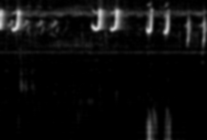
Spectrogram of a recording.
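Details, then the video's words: Rain quail giving sharp, high, upslurred notes in pairs, three pairs spaced roughly a second apart. A few fainter notes, low thumps and a faint steady hum are also heard. "rain quail chniag batair ki max awaz"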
